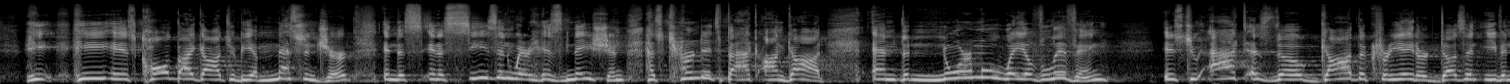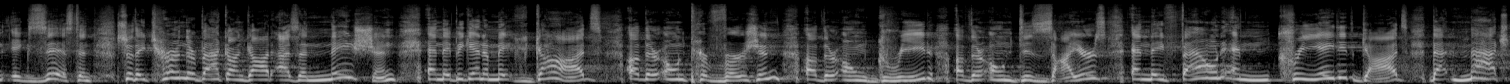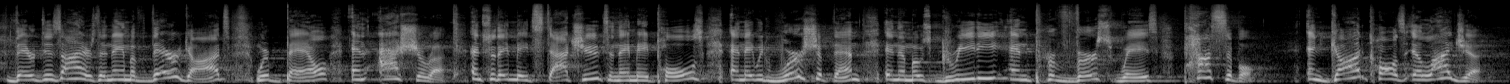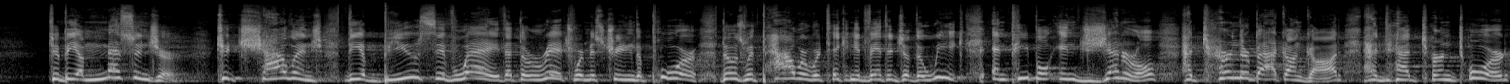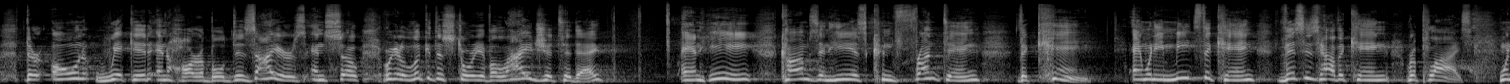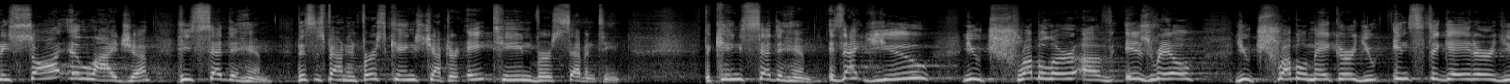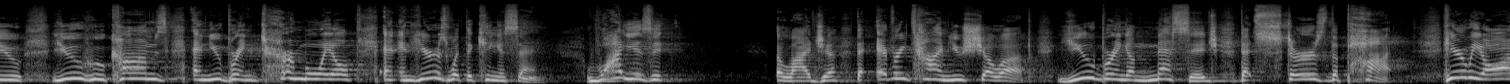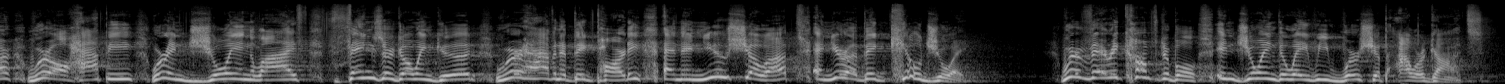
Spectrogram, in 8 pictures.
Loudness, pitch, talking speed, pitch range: -22 LUFS, 225 Hz, 150 wpm, 205-255 Hz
